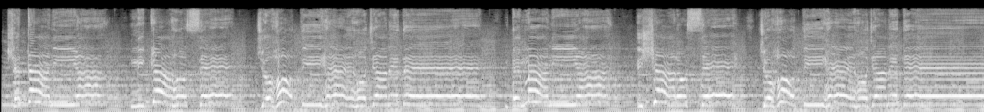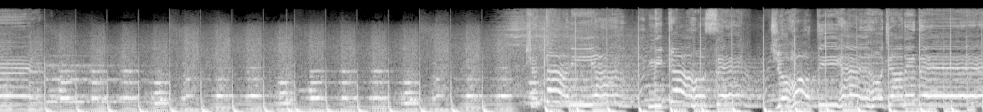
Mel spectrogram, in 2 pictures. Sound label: Ringtone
